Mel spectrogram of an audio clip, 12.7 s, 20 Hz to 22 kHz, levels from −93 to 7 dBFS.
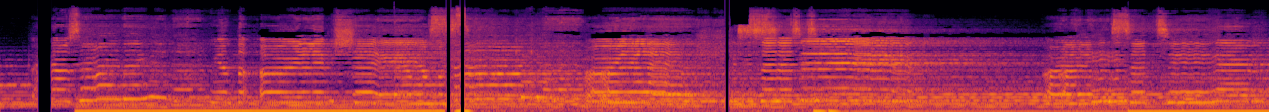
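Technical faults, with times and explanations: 0.38–0.57 s, 4.46–4.70 s and 7.25–7.34 s, corrupt frame muted: the sound drops abruptly into dead silence for roughly 0.1 to 0.24 s each time. Damaged compressed frames got rejected by the decoder and the player filled their slots with silence, so timing stays intact.
3.94–11.28 s, doubled audio track: a second, full-band copy of the sound trails the original by around 150 ms at about the same level, with no room tone or decay. It's likely a second capture path mixed in out of step.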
